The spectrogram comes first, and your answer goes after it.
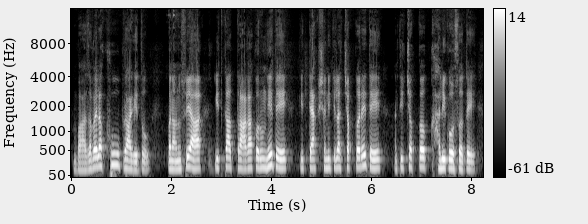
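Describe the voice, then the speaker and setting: Brief: man retelling a TV episode, lively and chatty, addressing listeners directly. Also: on the high side, normal speed. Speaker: episode recap narrator. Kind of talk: storytelling recap of a TV serial.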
